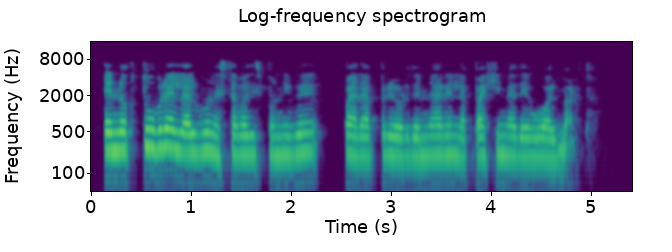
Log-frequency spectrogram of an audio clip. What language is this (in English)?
Spanish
